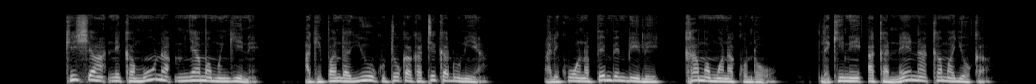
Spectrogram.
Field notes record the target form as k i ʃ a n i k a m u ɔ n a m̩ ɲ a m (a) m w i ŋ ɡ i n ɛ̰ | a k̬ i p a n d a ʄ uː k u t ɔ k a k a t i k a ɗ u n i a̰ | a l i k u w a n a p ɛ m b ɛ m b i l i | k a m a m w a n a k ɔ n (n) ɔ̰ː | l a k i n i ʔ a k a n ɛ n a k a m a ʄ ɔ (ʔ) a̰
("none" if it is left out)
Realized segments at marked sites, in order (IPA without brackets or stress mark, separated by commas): a, d, k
